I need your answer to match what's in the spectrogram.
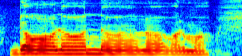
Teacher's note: ये ध्वनि हमेशा नाक से निकलती है, इसको अनुनासिक व्यंजन बोलते हैं।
